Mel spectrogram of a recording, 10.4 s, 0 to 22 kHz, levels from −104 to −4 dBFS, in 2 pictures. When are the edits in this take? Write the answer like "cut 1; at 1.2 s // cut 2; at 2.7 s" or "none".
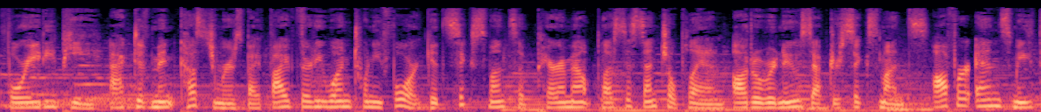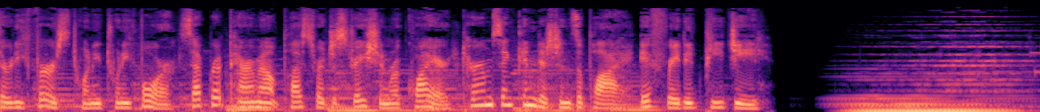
cut 1; at 9.1 s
